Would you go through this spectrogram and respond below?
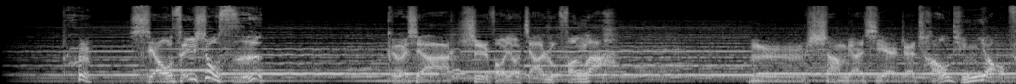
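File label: male middle-aged and elderly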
